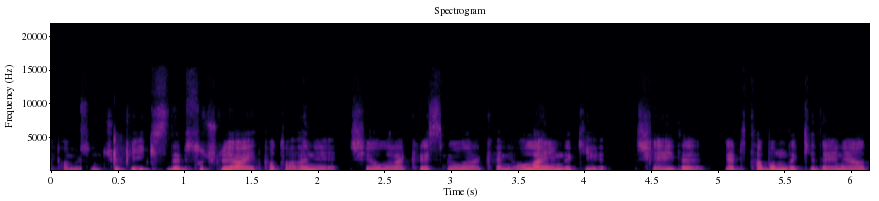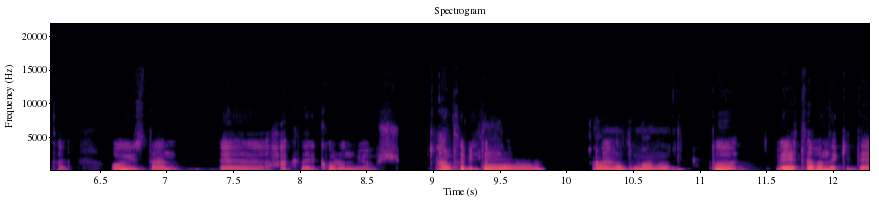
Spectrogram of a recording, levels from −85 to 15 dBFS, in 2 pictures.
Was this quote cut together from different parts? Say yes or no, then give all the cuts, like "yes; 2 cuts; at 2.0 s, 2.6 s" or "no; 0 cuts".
no; 0 cuts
